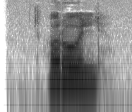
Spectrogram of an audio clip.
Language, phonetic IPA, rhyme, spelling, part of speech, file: Russian, [rolʲ], -olʲ, роль, noun, Ru-роль.ogg
- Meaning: 1. role, part 2. roll (of paper)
